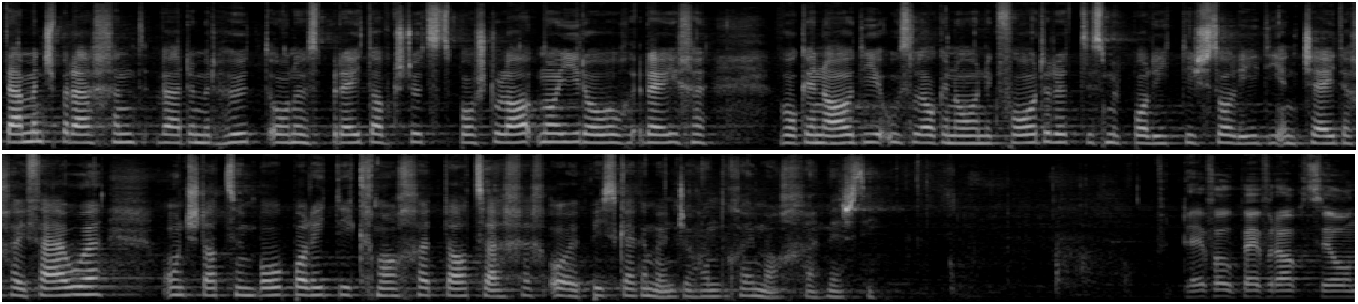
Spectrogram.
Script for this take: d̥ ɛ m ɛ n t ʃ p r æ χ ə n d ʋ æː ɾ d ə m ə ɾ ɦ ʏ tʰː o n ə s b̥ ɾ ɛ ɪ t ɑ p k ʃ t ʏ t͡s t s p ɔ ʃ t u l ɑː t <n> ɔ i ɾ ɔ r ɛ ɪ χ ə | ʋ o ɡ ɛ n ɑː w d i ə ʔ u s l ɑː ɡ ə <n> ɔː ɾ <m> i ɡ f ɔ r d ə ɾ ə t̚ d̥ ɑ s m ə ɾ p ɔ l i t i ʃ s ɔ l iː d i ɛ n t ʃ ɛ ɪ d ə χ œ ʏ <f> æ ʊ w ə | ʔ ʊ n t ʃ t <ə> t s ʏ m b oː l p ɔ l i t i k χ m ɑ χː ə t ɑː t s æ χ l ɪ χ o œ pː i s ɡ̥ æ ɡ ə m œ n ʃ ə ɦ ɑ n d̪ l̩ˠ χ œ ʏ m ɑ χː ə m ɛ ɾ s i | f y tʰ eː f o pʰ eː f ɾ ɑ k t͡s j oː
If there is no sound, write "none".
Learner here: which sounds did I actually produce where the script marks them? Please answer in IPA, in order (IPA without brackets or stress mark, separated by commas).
n, n, n, f, ɑ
